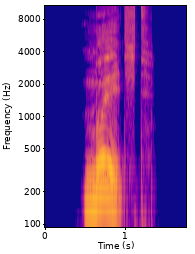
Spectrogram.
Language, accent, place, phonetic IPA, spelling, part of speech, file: German, Germany, Berlin, [mʊlçt], mulcht, verb, De-mulcht.ogg
- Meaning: inflection of mulchen: 1. third-person singular present 2. second-person plural present 3. plural imperative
